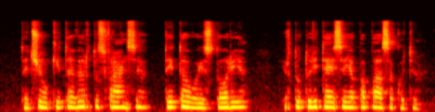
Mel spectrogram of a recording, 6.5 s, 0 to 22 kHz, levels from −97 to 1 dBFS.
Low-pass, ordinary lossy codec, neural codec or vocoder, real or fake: 9.9 kHz; MP3, 96 kbps; vocoder, 22.05 kHz, 80 mel bands, Vocos; fake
